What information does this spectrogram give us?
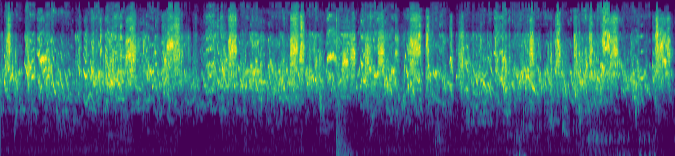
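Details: Chirping budgerigars, a breeding pair kept in a colony: steady high-pitched chatter of twittering notes and rasping squawks layered together, with two soft thumps midway.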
